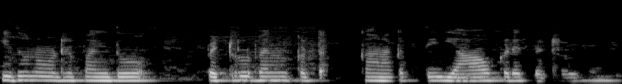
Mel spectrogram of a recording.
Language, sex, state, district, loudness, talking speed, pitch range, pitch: Kannada, female, Karnataka, Belgaum, -20 LUFS, 115 wpm, 175-180 Hz, 175 Hz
